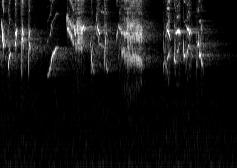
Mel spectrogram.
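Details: Grey-crowned goldfinch singing a rapid, high twittering phrase of sharp chirps, rising slurred notes and buzzy trills, in short bursts with brief pauses, background otherwise quiet.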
